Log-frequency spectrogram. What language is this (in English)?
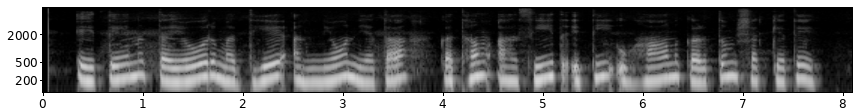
Sanskrit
